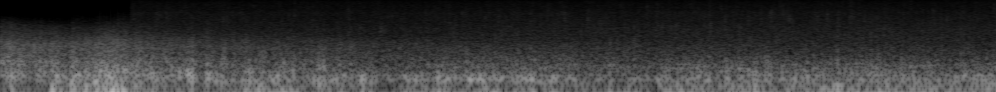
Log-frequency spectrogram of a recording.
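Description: Thunder rumbling, loudest in the first second, giving way to the steady noise of heavy rain.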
